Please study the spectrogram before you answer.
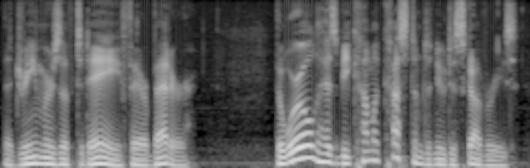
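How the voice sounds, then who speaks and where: A man narrating a self-help audiobook from a script in a measured, declarative, oratorical way. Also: lowish voice, very animated, darkish tone, dry recording.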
